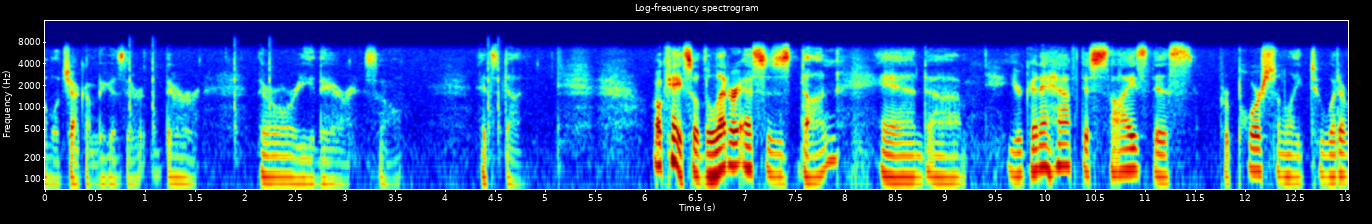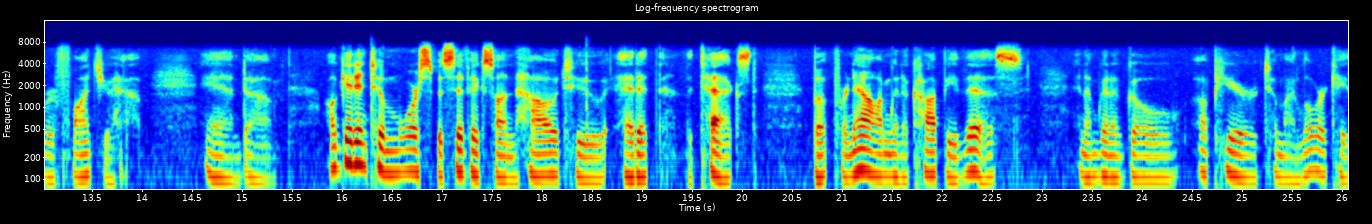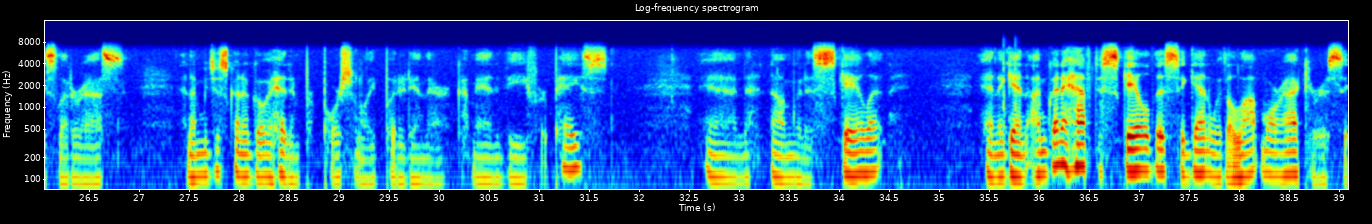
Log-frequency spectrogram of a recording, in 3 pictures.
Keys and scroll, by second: 3.5 super+z, 22.8 super+c, 31.7 super+v.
